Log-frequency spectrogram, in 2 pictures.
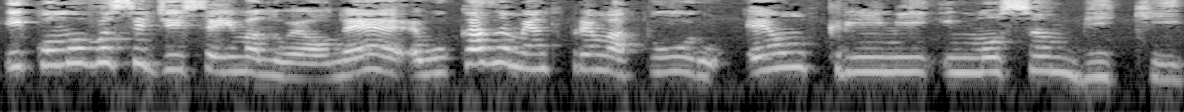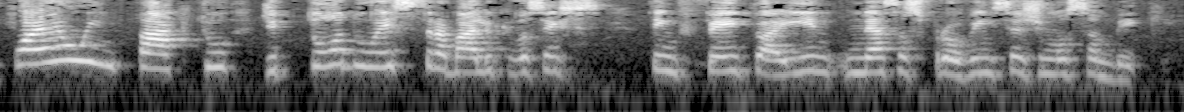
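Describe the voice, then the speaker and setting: A woman interviewer asks polite, direct questions. Her voice sits high. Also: animated, moderate pace, a bit bright.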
